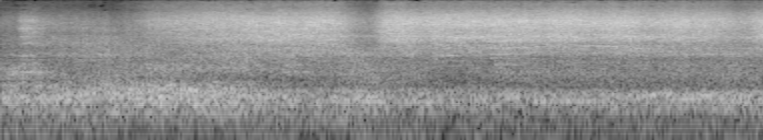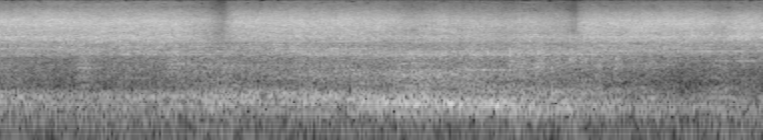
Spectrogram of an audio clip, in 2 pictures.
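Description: Small amusement-park ride train running along its track, a steady rumble with a hiss over it.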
